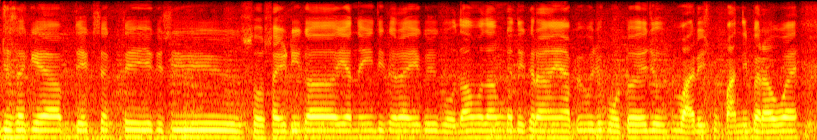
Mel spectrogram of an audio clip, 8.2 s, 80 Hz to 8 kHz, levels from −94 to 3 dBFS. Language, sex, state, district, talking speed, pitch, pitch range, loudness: Hindi, male, Chhattisgarh, Bilaspur, 240 wpm, 140 Hz, 140-145 Hz, -15 LUFS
